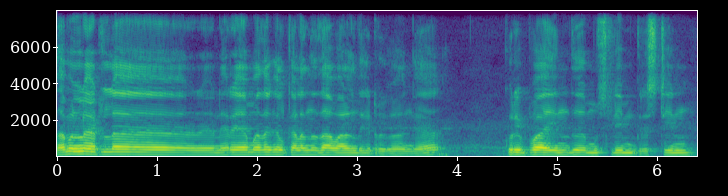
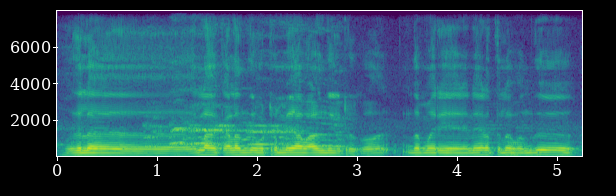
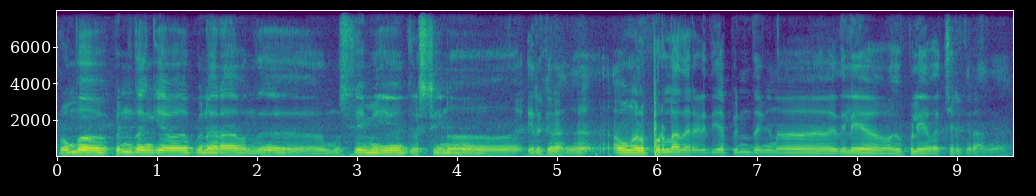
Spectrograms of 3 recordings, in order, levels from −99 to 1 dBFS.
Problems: continuous background conversations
